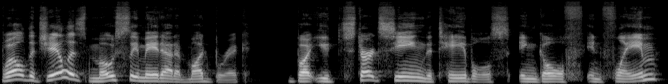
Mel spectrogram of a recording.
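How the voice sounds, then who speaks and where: Higher-voiced man running a tabletop game. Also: animated, unhurried, a bit bright, no echo, studio quality. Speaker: game master. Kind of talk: improvised narration of a tabletop roleplaying game.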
